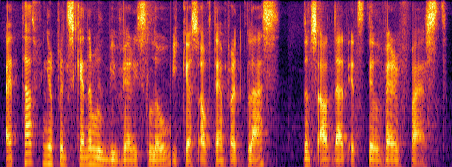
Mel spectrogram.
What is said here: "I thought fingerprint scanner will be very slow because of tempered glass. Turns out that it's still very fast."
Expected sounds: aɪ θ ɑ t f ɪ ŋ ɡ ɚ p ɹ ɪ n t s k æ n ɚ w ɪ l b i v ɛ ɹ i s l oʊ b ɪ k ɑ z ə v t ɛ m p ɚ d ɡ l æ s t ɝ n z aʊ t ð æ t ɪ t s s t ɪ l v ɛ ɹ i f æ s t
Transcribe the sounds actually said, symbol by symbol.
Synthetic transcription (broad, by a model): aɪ t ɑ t f ɪ ŋ ɡ ɚ p ɹ ɪ n t s k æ n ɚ w ɪ l b i v ɛ ɹ i s l oʊ b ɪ k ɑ s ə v t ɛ m p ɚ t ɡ l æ s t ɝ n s aʊ t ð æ t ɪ t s s t ɪ l v ɛ ɹ i f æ s t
